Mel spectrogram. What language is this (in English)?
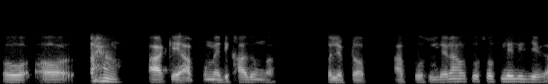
Urdu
